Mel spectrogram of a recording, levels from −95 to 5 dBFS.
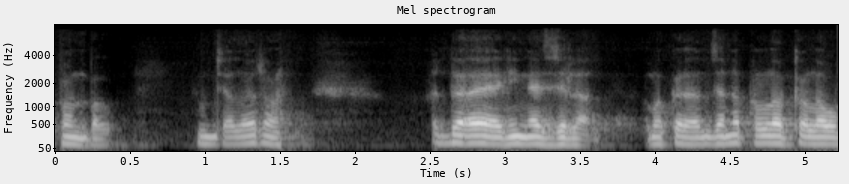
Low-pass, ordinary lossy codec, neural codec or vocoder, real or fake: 7.2 kHz; MP3, 64 kbps; codec, 16 kHz in and 24 kHz out, 0.8 kbps, FocalCodec, streaming, 65536 codes; fake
